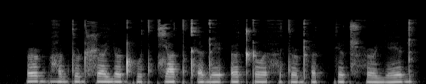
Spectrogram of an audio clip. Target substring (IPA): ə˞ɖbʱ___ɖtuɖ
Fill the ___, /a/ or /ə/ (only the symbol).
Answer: a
